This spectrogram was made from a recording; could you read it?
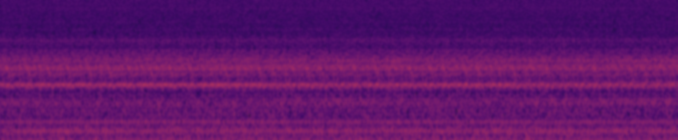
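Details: Steady rough grinding whirr over a constant hum inside an MSGW Plutos PC, pitch never changing; source of the grinding not pinned down.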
